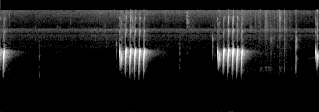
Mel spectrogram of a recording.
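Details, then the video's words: Olive-backed sunbird fighting song: short bursts of five or six rapid, high chipping notes, each burst lasting about half a second and separated by roughly a second of quiet, with a faint low hum underneath. "sâu dừa hót đấu"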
